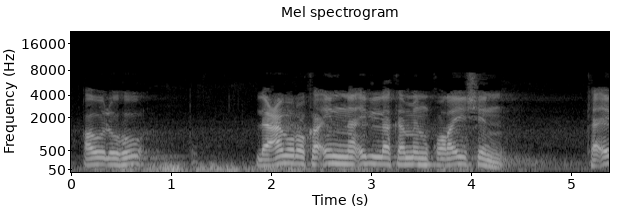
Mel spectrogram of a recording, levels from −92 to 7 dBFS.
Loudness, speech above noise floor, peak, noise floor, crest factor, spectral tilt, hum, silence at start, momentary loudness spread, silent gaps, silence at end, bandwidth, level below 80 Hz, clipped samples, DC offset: -31 LUFS; 26 dB; -12 dBFS; -55 dBFS; 20 dB; -7.5 dB/octave; none; 0.1 s; 17 LU; none; 0 s; 7.8 kHz; -46 dBFS; under 0.1%; under 0.1%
